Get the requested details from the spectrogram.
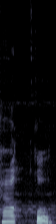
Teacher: ہل حق، ہا کو باریک پڑھیں گے۔ حق، میں قلقلہ کر رہی ہوں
